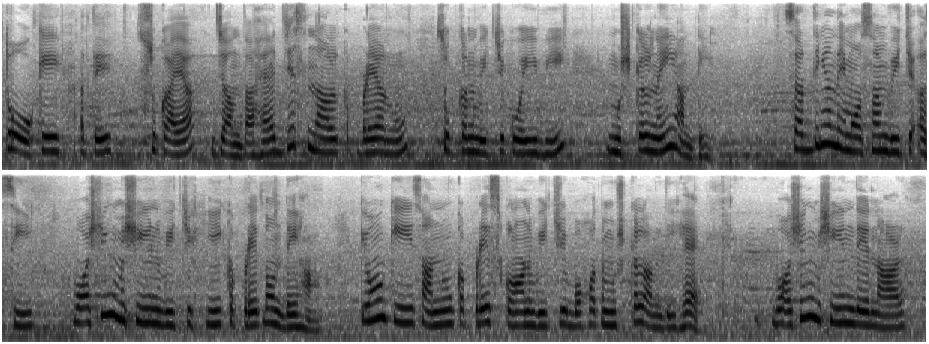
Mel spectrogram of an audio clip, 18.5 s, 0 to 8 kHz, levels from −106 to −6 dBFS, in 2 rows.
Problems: constant background noise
